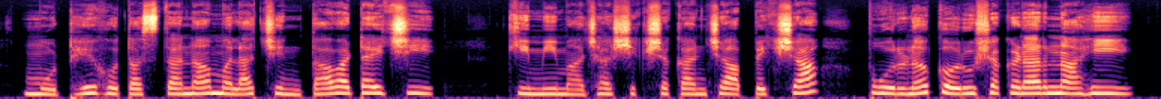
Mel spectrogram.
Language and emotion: Marathi, fearful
